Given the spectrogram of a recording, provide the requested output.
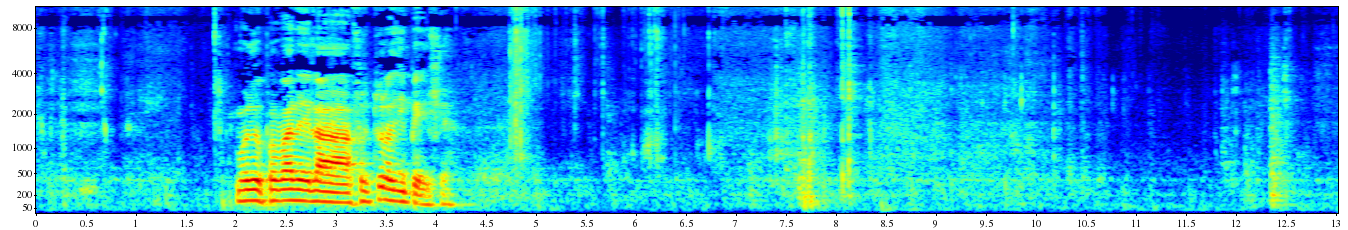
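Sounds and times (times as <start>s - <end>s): faint chewing: 0.0s - 2.0s, 9.4s - 13.0s.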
